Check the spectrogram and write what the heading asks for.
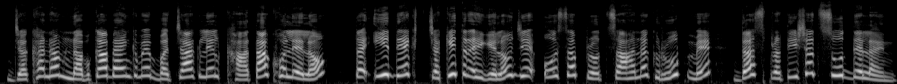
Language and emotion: Maithili, surprised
